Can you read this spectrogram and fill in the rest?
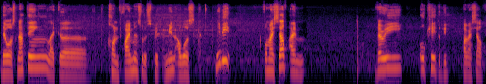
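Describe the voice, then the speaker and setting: Chatty higher-voiced man hosting. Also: animated, a little slow, pauses often, a bit bright. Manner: inquisitive, chatty, asks probing questions. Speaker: live stream host. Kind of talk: casual interview chat. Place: airport waiting area at night.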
